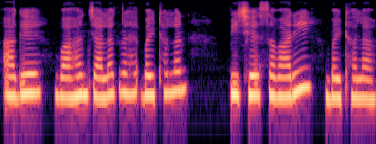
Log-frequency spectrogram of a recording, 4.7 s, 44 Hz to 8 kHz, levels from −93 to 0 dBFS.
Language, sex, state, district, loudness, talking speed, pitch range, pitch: Bhojpuri, female, Uttar Pradesh, Varanasi, -15 LUFS, 100 wpm, 245-275 Hz, 260 Hz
